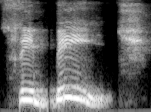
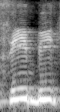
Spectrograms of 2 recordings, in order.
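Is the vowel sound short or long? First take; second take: long; short. First: The vowel is said long. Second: The vowel is said short. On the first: The speaker calls it right. "তখন উচ্চারণটা একটু long হয়" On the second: The speaker calls it wrong. "না"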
